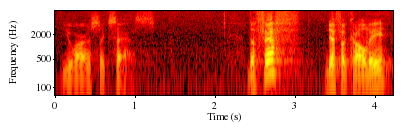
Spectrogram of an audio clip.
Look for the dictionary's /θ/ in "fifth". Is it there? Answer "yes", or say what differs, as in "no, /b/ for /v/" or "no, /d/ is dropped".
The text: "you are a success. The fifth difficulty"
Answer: yes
